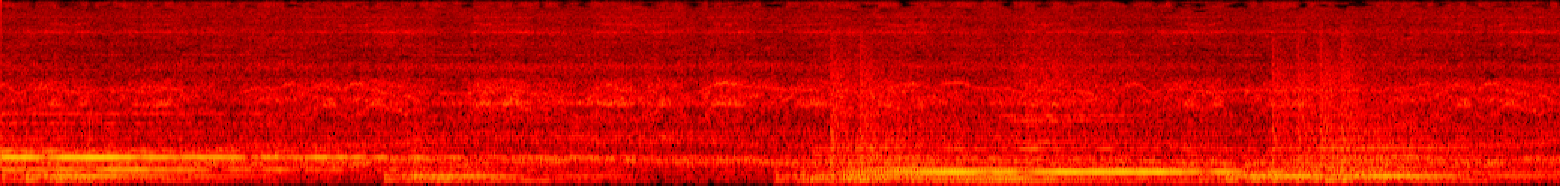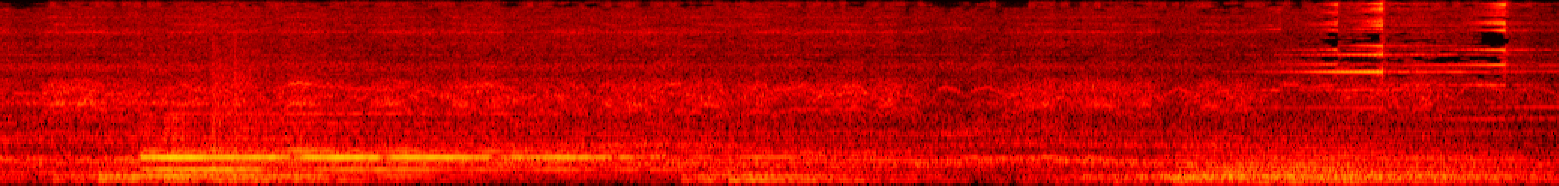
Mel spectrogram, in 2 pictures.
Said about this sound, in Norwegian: Og det er skating i space. er ganske spacey, om, om, om jeg kan si det sånn. Og musikken som vi skal snakke om nå hvert øyeblikk, jeg må bare spille av musikken fra denne banen her. Ta og hør.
